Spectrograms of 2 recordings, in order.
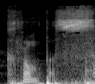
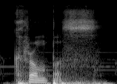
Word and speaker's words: Krampus: I could say it like what I've heard actual German people say it like. – Say it. – Krampus. – Krampus. – Or I could just say Krampus.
